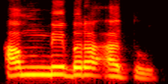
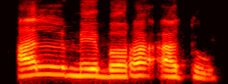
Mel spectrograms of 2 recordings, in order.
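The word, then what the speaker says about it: المرأة: اس میں نہیں کہہ سکتے امبرأتو. ٹھیک ہے، امبرأتو نہیں کہہ سکتے، بلکہ اس میں الف اور لام دونوں کا تلفظ ہوگا. المبرأتو، المبرأتو. ٹھیک ہے.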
